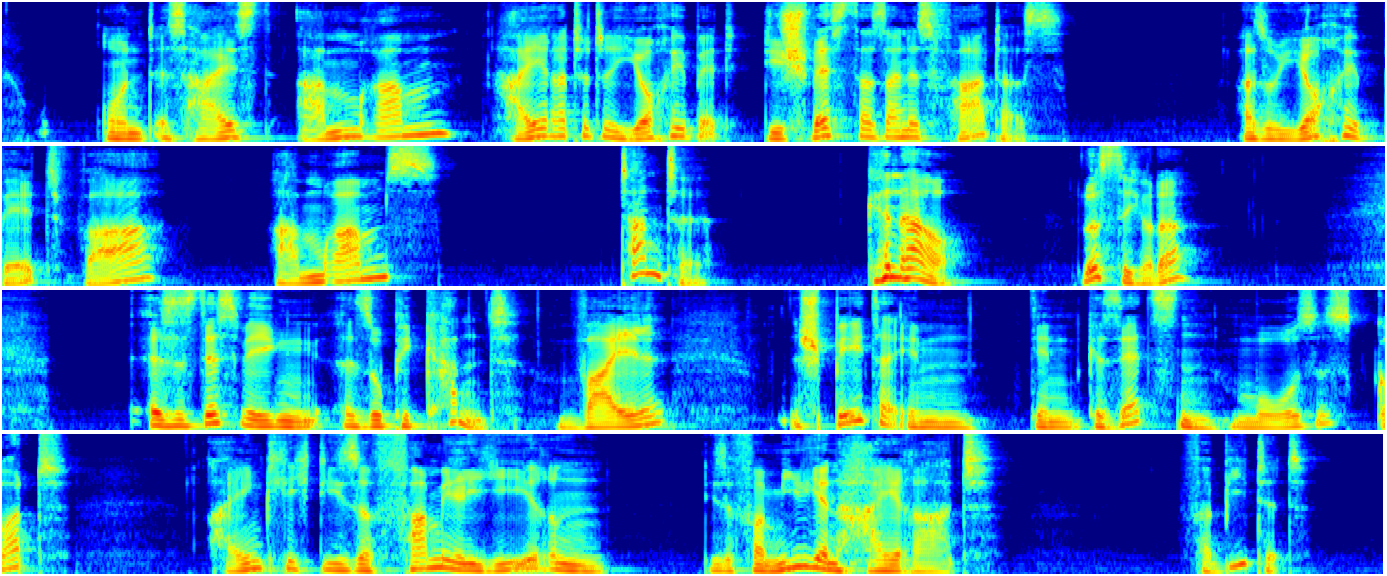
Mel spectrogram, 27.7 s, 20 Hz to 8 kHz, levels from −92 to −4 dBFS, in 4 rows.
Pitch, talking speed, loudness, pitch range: 125 Hz, 80 wpm, -26 LUFS, 115-150 Hz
